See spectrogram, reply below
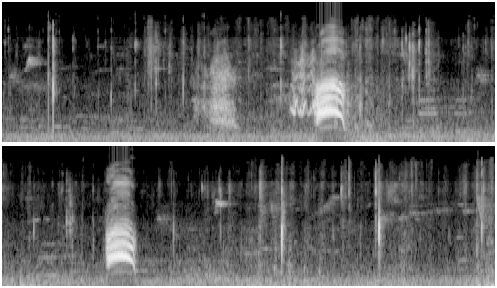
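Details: Crow calling: one faint harsh call, then two loud, hoarse caws roughly three seconds apart, each short and rasping, over a quiet background with scattered clicks.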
